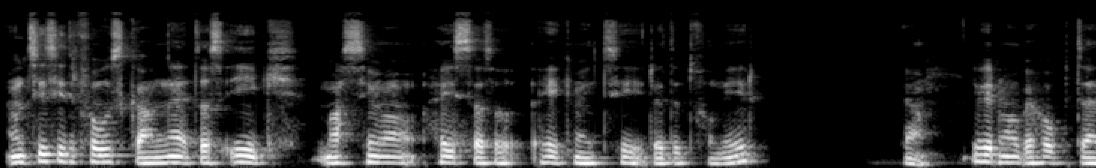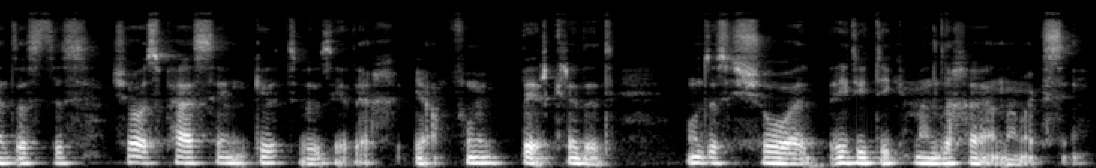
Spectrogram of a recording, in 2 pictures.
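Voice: mid-range voice, little pitch movement, moderate pace, creaky, dark tone. A young adult non-binary vlogger, talking candidly in a rambling personal vlog with many fillers. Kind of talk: casual personal vlog monologue.

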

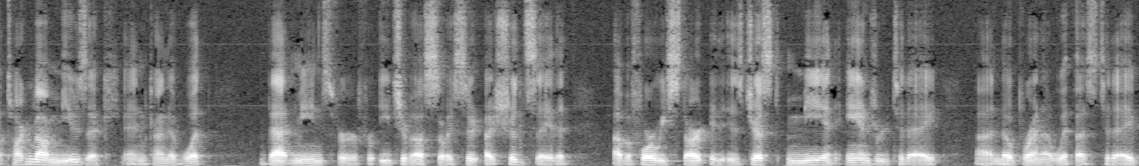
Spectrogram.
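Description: A male podcast host with a very deep, heavily gravelly voice. His tone is dark and mellow, and he speaks in a relaxed, halting way with lots of "uh" and "um" fillers. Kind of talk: casual podcast chat.

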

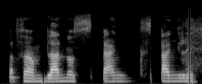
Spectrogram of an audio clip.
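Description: A man with a Mexican accent chatting casually as a podcast guest in halting Spanglish, often repeating words as he searches for the next one. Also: a little high, monotone, fairly bright tone, no echo, studio quality. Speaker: podcast guest, boxer and musician. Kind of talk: casual bilingual podcast chat.

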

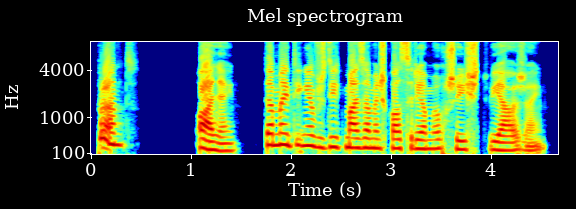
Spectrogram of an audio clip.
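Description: A young woman from Portugal with a European Portuguese accent, chatting alone on her podcast in an animated, self-mocking way. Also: medium pitch, fairly quick, creaky, smooth, no room sound, studio quality. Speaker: podcast host. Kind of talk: casual solo chat.

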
